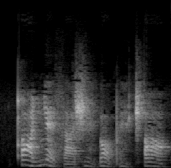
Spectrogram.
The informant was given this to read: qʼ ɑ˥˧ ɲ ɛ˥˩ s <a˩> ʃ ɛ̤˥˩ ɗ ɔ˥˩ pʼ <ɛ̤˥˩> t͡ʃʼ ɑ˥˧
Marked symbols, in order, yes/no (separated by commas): yes, yes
